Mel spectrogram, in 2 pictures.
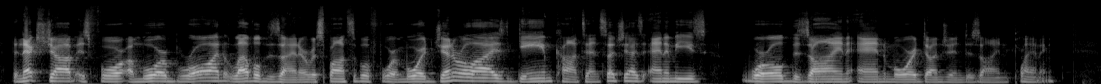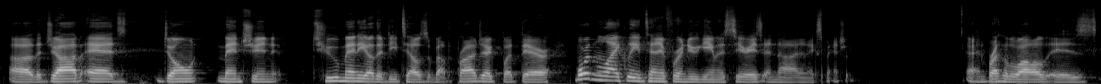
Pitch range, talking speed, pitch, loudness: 115-140 Hz, 170 wpm, 130 Hz, -27 LUFS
